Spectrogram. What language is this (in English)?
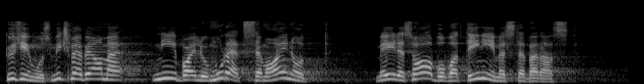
Estonian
